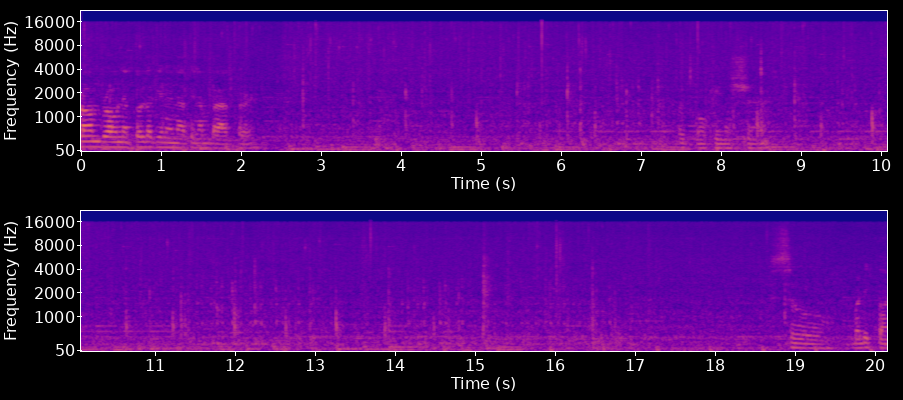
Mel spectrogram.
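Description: Garlic sizzles softly in a hot pan.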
